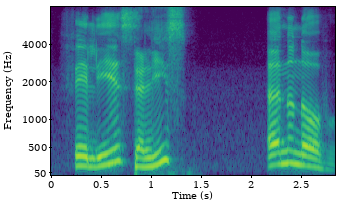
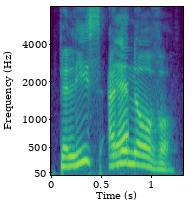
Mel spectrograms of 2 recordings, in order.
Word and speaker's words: Feliz Ano Novo: Feliz Ano Novo. Ano Novo. Feliz Ano Novo.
